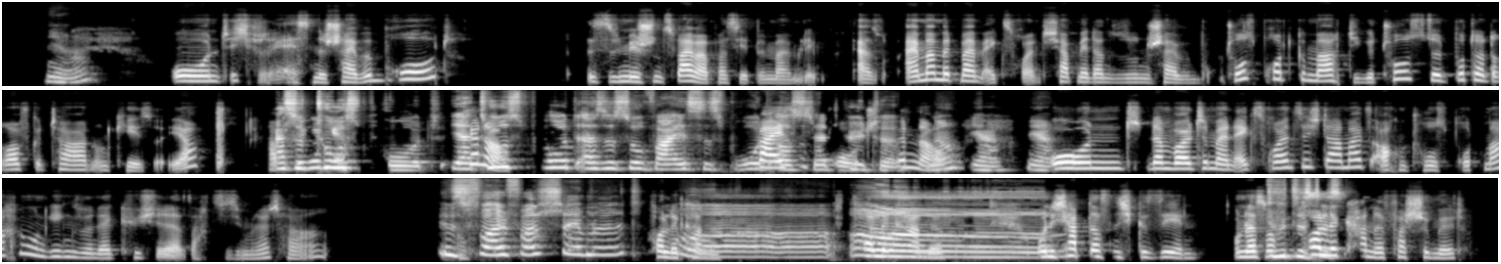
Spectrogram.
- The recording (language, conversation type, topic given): German, unstructured, Wie gehst du mit Essensresten um, die unangenehm riechen?
- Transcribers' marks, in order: other noise; disgusted: "Ist voll verschimmelt"; put-on voice: "Oha. Oh"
